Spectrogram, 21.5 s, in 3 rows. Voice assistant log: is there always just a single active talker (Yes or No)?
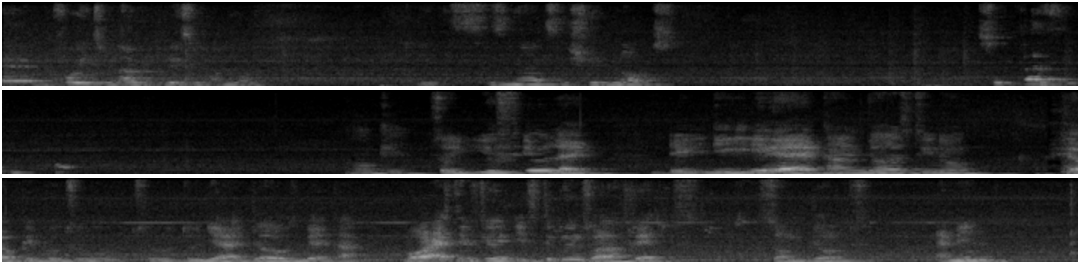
Yes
